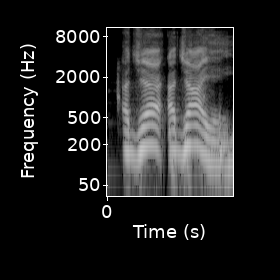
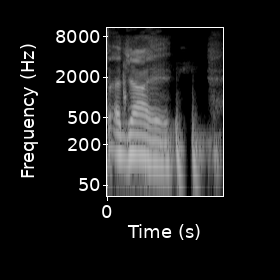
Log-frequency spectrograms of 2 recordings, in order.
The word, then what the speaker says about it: Ajayi: We are now joined with Miss Abbey Ajayi. I think I pronounced that correct, did I? Yes, you did. Okay, Miss Ajayi.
